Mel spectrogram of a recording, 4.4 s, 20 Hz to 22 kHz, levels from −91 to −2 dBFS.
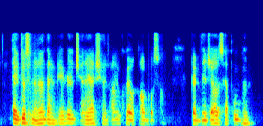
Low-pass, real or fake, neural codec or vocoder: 7.2 kHz; fake; codec, 16 kHz, 1 kbps, FreqCodec, smaller model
